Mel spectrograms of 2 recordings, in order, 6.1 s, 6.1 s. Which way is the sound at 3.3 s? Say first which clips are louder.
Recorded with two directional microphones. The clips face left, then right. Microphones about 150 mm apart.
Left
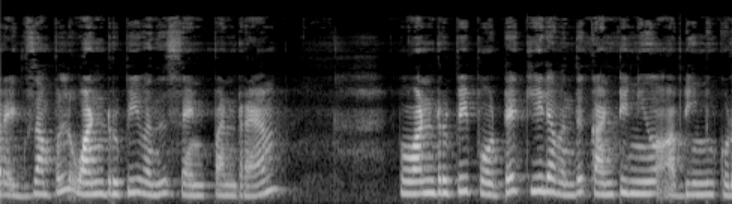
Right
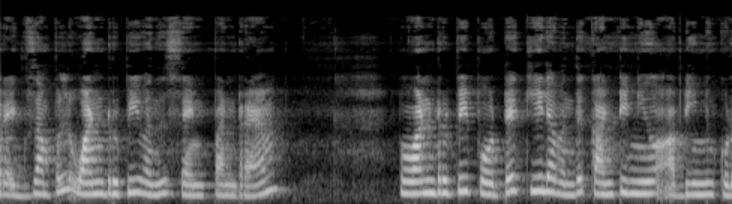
Right 1 dB; 15° right (ahead or behind).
